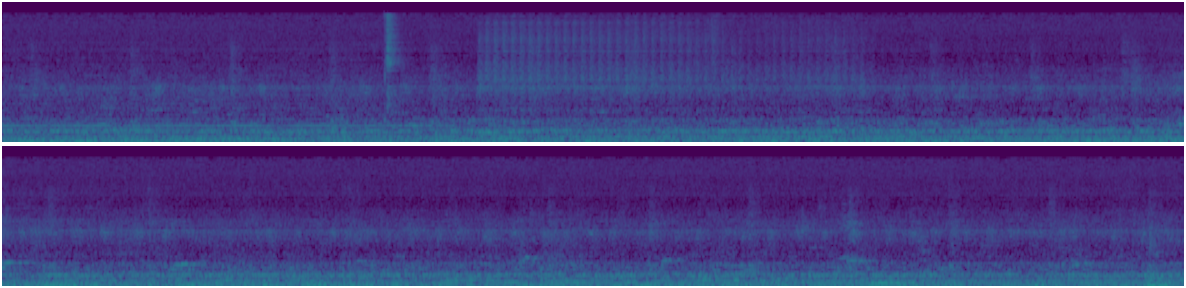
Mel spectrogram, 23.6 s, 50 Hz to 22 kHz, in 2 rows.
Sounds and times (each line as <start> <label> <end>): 0.0 room tone 23.6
